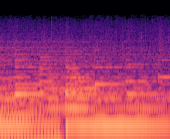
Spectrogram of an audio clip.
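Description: Steady rain patters on a surface in a continuous hiss, mixed with sustained musical tones and a low bass note that shifts partway through.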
